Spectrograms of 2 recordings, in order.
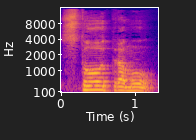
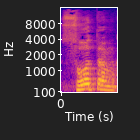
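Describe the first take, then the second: First: The initial consonant cluster is pronounced fully and clearly. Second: The initial consonant cluster is reduced and unclear. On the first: The speaker calls it right. "ఖచ్చితంగా ఒత్తి పలకాలి" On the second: The speaker calls it wrong. "స్తోత్రం కాదండి"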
